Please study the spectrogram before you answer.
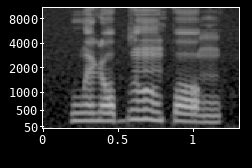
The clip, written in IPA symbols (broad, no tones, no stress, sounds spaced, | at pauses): w ə̃ ɳ ɔ b l õ p ɔ ŋ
